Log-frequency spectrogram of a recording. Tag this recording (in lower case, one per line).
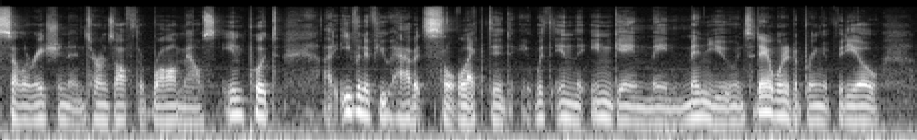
speech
